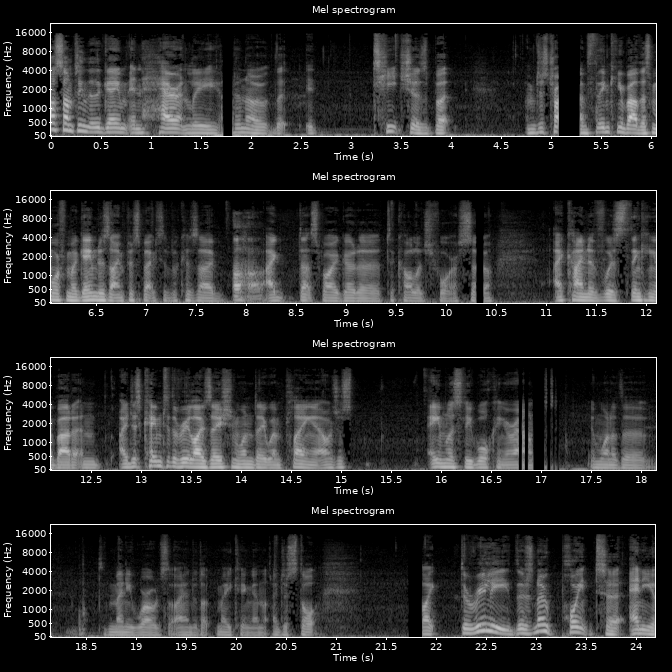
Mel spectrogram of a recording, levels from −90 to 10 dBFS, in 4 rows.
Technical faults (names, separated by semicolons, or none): Bluetooth dropout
